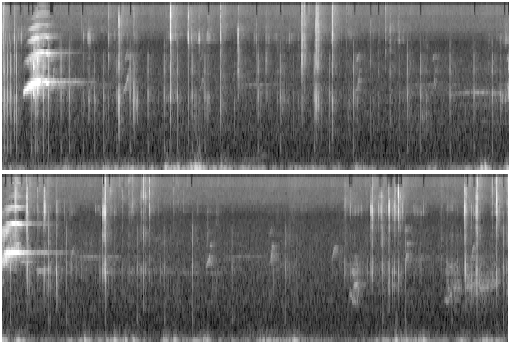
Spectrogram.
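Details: Wild Australian Crimson Rosella that comes most mornings seemingly calling for food before taking sunflower seeds from a hand; two short, bright whistled notes about five seconds apart, with faint ticking and a low rumble behind.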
